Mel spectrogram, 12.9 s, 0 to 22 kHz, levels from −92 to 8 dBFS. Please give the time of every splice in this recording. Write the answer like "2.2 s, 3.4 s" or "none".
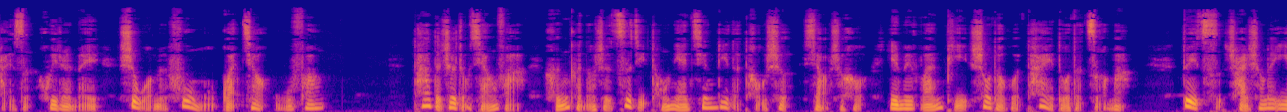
3.9 s, 8.0 s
